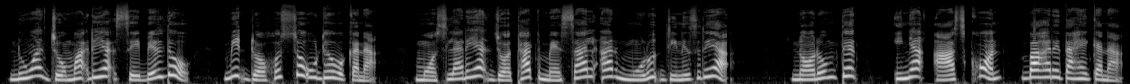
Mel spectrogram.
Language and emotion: Santali, surprised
